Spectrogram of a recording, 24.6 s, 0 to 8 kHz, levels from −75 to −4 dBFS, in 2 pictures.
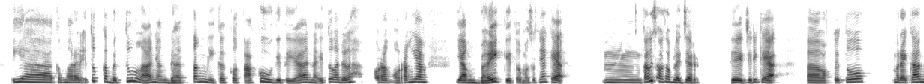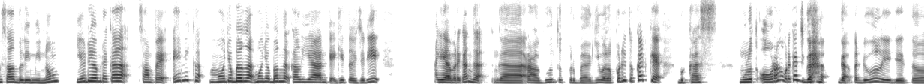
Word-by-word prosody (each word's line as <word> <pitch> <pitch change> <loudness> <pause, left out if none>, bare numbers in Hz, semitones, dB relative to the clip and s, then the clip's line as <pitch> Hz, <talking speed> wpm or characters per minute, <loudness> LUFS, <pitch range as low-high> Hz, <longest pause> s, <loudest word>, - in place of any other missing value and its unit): iya, 230 -4 +2
kemarin 200 -1 -2
itu 315 - -6
kebetulan 215 - 0
yang 195 -1 -5
datang 175 +9 -1
nih, 185 - -5
ke 180 0 -3
kotaku 180 +6 -1
gitu 185 -1 -1
ya, 215 +7 +1
nah 175 - -3
itu 170 +10 -1
adalah 225 0 +1 0.3
orang-orang 190 -1 -1
yang 235 -2 +5 0.4
yang 180 -1 +5
baik 175 - +6
gitu, 175 -3 -1
maksudnya 185 +11 -5
kayak, - - +6 0.6
mmm, 195 -2 -4
kami - - +5
sama-sama 240 -8 +1
belajar, 185 -1 +3 0.5
de 190 -1 +5
jadi 190 +5 -2
kayak, 175 -2 +6 0.4
eee, 180 -1 +4
waktu 180 +2 -5
itu, 245 +4 +4 0.4
mereka 210 +4 +4
misal 240 +1 +2
beli 190 -1 0
minum, 220 - -1 0.2
ya 255 +3 0
udah 310 -1 +4
mereka 295 +3 +2
sampai, 220 -3 -3
"Eh 265 - -3
ini, 380 +1 -4
Kak, 340 - -7
mau 255 +3 0
coba 295 0 +1
nggak 285 -4 +3
Mau 270 - 0
coba 265 0 0
nggak - - -5
kalian?" 230 -2 +1
Kayak 165 - -3
gitu. 190 - -4 0.2
Jadi, 240 +7 -1 0.9
ya 220 -2 +6
mereka 190 +5 +1
nggak 225 - -2
nggak 175 -2 +2
ragu 180 0 -1
untuk 215 -3 -10
berbagi, 175 -1 -6
walaupun 185 - -1
itu 290 - -7
kan 400 - 0
kayak - - +4 0.2
bekas 205 +2 -4 0.3
mulut 235 +1 +4
orang, 240 +8 +3
mereka 425 -3 +1
juga 240 -7 +7 0.3
nggak 185 -2 +1
peduli 205 +2 -2
gitu, 175 -1 -4
205 Hz, 175 wpm, -24 LUFS, 180-240 Hz, 0.9 s, juga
